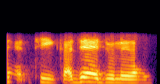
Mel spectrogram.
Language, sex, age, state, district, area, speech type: Sindhi, female, 45-60, Maharashtra, Thane, urban, conversation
